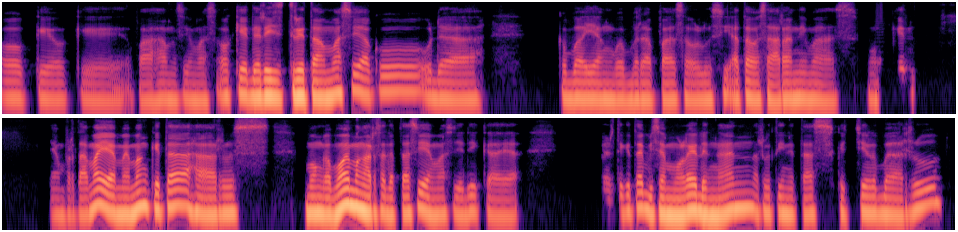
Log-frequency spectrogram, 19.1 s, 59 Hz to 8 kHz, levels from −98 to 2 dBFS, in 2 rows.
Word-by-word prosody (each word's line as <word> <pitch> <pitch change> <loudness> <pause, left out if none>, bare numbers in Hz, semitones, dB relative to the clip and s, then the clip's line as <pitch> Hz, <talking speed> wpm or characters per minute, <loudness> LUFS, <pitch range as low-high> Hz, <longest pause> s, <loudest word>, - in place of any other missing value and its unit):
Oke 125 -1 -8
oke, 115 +2 -13 0.5
paham 115 +1 -7
sih, 120 +1 -9
Mas. 115 -1 -8
Oke, 135 +1 -1
dari 130 0 +4
cerita, 135 -1 +4
Mas, 145 +2 +1
sih 170 - -1
aku 140 +4 -8 0.5
udah 120 -1 -4 0.8
kebayang 120 -1 -2
beberapa 115 0 -5
solusi 115 +3 -6
atau 120 -1 -3
saran 120 +2 -3
nih, 120 - -3
Mas. 110 -2 -8
Mungkin, 115 -1 -14 1.0
yang 120 -1 -9
pertama 120 +8 0
ya 145 -6 +5
memang 130 +7 +4
kita 165 +4 +1
harus, 130 0 -1 0.4
mau 130 - +4
enggak 125 -2 +4
mau 155 +7 +8
memang 170 -4 +9
harus 130 - -3
adaptasi 130 +4 -1
ya, - - 0
Mas. 120 0 -4
Jadi 125 +1 -4
kayak 110 0 -8 0.8
berarti 115 +3 -16
kita 135 +4 -1
bisa 130 -2 +1
mulai 120 +4 +6
dengan 140 +6 +3
rutinitas 125 -1 -4
kecil 130 +1 -3
baru. 130 +10 -2
125 Hz, 140 wpm, -24 LUFS, 115-135 Hz, 1.0 s, memang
